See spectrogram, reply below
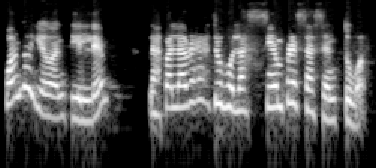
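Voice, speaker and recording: A woman's voice: sits high, lively intonation, moderate pace, no echo. A young woman, a student, reading a class presentation that poses questions and then answers them. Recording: muffled lo-fi recording.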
